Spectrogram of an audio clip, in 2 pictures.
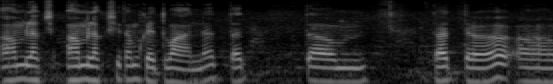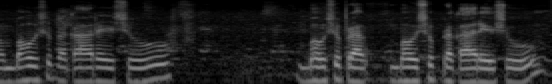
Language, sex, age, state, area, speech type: Sanskrit, male, 18-30, Chhattisgarh, urban, spontaneous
